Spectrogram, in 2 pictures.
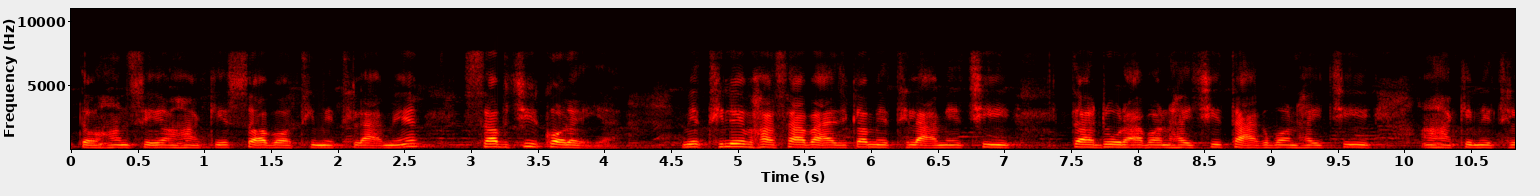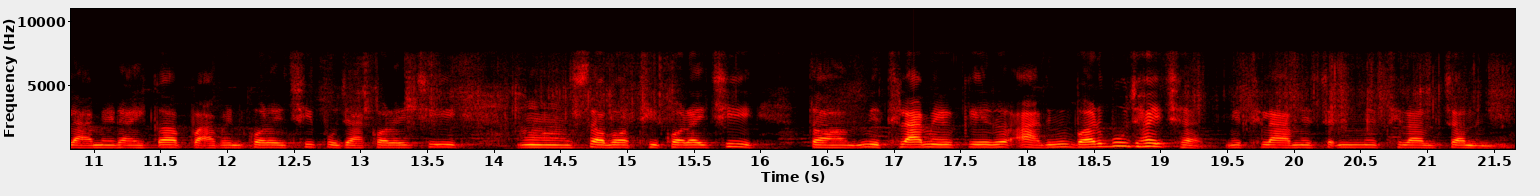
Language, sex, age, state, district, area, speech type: Maithili, female, 60+, Bihar, Muzaffarpur, urban, spontaneous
